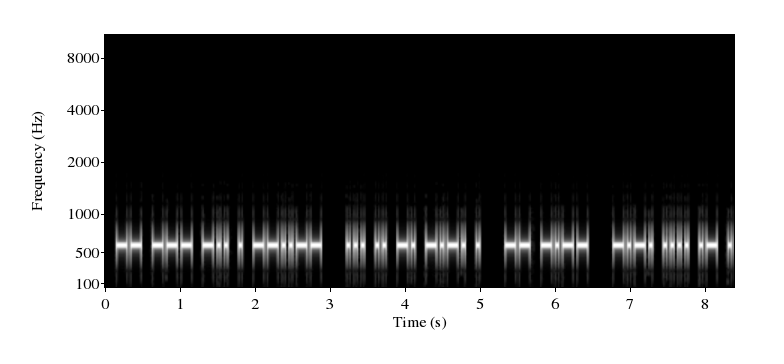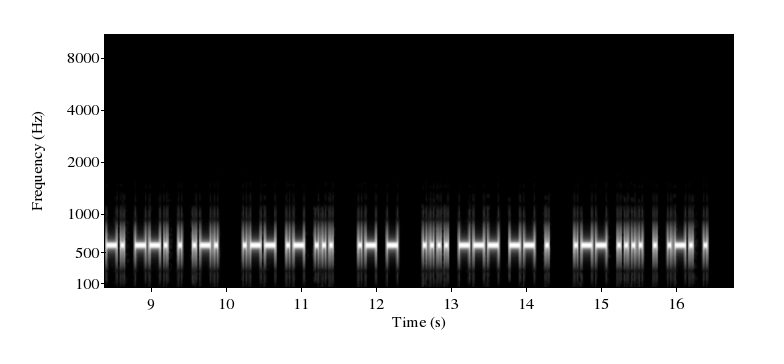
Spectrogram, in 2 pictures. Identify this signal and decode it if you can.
Morse code, heard as a keyed tone, about 25 wpm, 600 Hz. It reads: MODE, SINCE MY CHARGER WAS AT HOME WHERE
